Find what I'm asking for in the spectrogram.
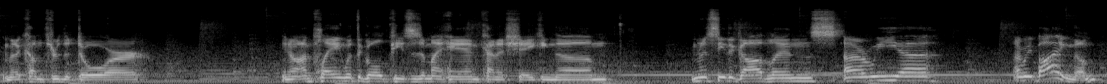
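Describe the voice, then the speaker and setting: A man's voice: medium pitch, a little slow. A man playing a tabletop roleplaying game, casually narrating what his character does. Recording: music playing behind. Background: background music.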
